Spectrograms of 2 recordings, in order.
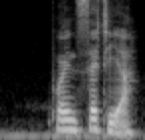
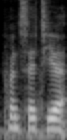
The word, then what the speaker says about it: poinsettia: what the flowers are i can't say it poinsettia oh i used to always say the name wrong and i remember people used to tell me that's not how you say it anyway poinsettia and paul anchor thank you very much yes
